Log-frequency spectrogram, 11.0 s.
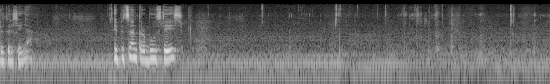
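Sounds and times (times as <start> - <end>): steady low hum: 0.0 - 11.0
chewing salad: 3.6 - 11.0
sharp crunches: 3.7 - 11.0.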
